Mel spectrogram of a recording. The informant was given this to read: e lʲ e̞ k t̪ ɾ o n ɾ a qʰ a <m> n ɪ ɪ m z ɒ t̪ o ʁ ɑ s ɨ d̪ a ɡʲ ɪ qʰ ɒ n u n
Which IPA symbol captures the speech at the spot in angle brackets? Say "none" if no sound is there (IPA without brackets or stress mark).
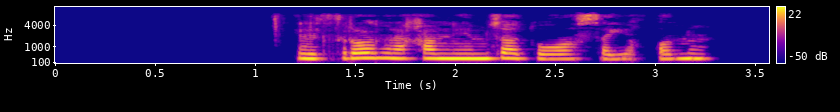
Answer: m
